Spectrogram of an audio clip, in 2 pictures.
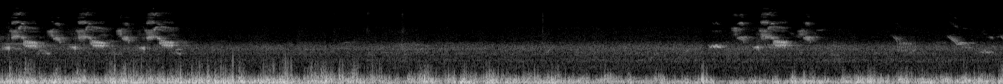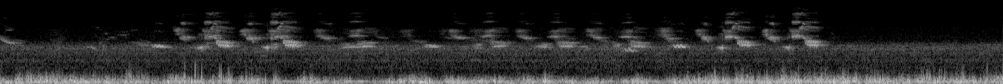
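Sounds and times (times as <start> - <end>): songbird calling: 0.0 - 1.9, 7.1 - 8.3, 8.9 - 18.4
steady low rumble: 0.0 - 20.0.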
